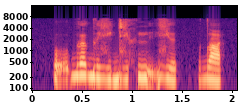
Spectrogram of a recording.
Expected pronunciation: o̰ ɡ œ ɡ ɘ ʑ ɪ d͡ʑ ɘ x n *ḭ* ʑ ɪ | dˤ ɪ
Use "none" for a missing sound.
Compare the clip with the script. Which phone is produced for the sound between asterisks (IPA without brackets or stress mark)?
ḭ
